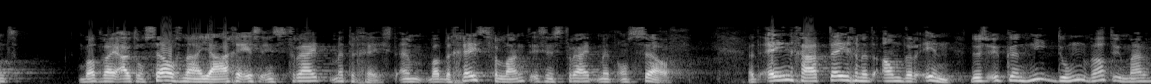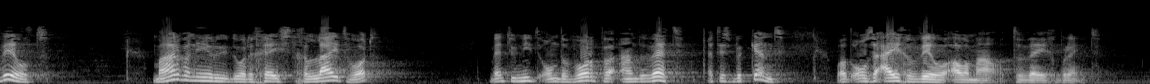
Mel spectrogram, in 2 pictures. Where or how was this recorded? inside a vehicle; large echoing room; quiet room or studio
large echoing room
